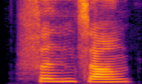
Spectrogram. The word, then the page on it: 分赃: fēn zāng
